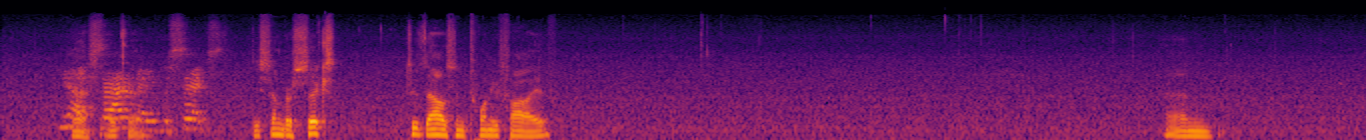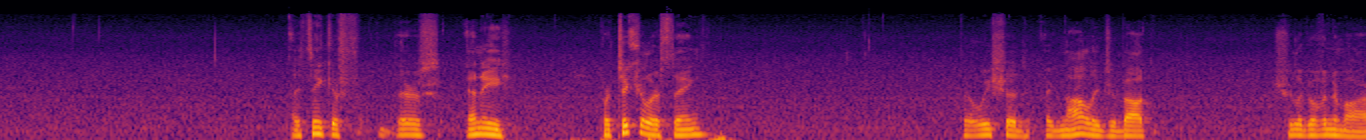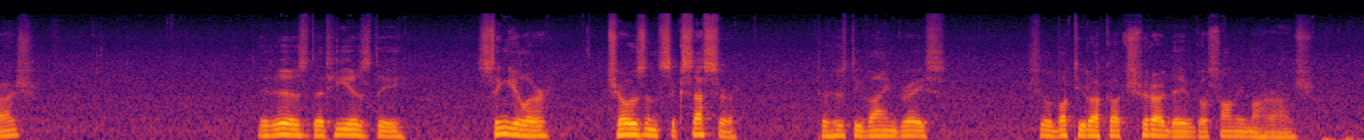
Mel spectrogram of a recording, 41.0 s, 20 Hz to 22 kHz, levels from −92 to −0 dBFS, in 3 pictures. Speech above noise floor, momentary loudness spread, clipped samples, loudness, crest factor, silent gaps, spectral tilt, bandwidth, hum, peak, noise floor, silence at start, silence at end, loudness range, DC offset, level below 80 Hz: 24 dB; 25 LU; under 0.1%; -23 LUFS; 22 dB; none; -6.5 dB/octave; 15.5 kHz; none; -4 dBFS; -46 dBFS; 0.1 s; 0 s; 23 LU; under 0.1%; -48 dBFS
